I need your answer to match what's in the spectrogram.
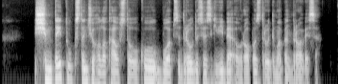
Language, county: Lithuanian, Vilnius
